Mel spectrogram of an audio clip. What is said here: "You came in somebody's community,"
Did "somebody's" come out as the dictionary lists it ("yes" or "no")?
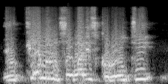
no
